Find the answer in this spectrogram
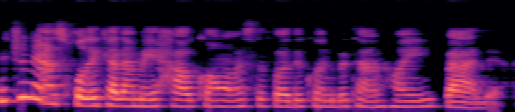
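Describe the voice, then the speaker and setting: A woman teaches everyday English questions. She says each model sentence slowly and carefully and gives her explanations at a brisk pace. Her voice sits at a middle pitch, and the recording sounds a little dull and lo-fi. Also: lively intonation. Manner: repeats English phrases slowly and clearly, explains quickly in Persian. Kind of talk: language lesson, slow model sentences.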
